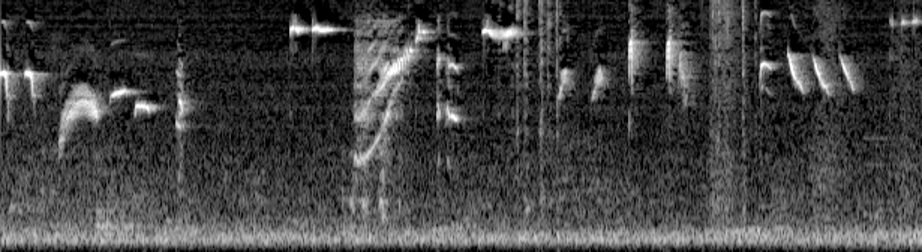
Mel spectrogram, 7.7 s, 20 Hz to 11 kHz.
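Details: Singing orange-headed thrush, a Cirebon cage bird filmed in 2019, delivers loud, varied high phrases: swooping slurred whistles, rising sweeps and clustered sharp chips, broken by brief pauses between bursts.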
